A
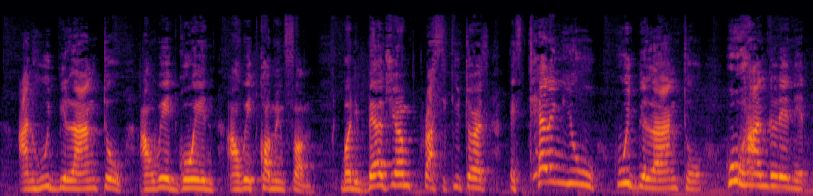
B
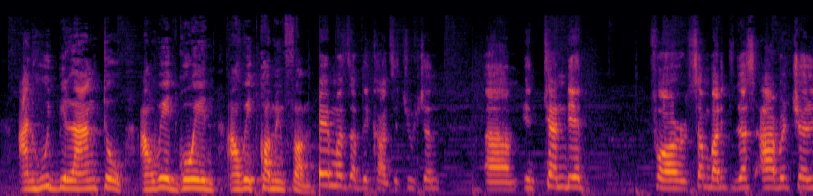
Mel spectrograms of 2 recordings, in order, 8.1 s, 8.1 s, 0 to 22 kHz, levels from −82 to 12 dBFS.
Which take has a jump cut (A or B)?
B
